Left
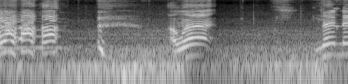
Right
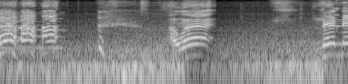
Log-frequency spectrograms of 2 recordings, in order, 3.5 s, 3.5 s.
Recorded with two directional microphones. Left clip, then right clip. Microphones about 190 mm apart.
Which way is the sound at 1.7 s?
30° left (ahead or behind).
